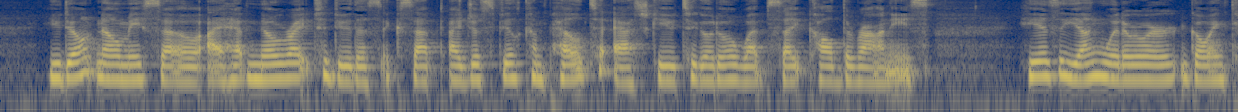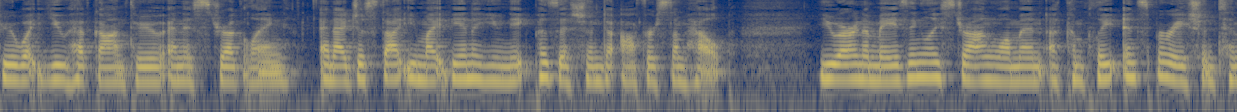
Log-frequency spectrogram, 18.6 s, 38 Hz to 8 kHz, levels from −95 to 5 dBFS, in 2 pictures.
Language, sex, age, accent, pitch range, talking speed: English, female, 30-49, American, 165-185 Hz, 220 wpm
